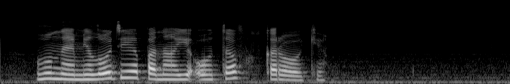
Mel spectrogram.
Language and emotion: Russian, neutral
